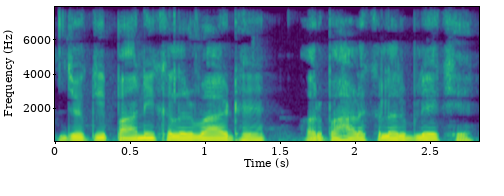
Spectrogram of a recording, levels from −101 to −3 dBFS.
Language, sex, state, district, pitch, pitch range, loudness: Hindi, male, Jharkhand, Ranchi, 120 Hz, 115-125 Hz, -15 LUFS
